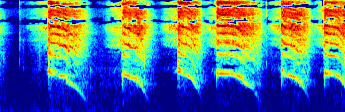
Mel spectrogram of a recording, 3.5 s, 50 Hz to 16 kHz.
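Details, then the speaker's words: Savox steering servo on an Axial SCX10 Rubicon crawler with aftermarket Crawlster steering squeals like a hamster in repeated falling squeaks during steering movements after an off-road weekend; owner suspected a defective servo, and the steering moves very stiffly. "Zur Erinnerung, als wir am Wochenende unterwegs waren mit dem Crawler, fing auf einmal das Ding an zu quietschen, wie so ein Hamster."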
